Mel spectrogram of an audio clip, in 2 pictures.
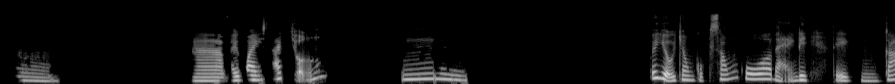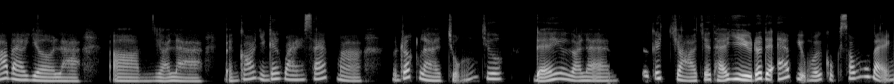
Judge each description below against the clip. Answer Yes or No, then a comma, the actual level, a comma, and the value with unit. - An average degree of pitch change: No, wide, 6.4 semitones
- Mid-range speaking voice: No, high, 210 Hz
